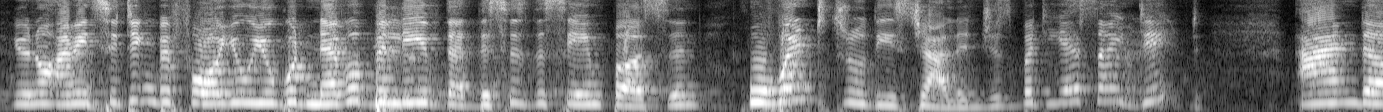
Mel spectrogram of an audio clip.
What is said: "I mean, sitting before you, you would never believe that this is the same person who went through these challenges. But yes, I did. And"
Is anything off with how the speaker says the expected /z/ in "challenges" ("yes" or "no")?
no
